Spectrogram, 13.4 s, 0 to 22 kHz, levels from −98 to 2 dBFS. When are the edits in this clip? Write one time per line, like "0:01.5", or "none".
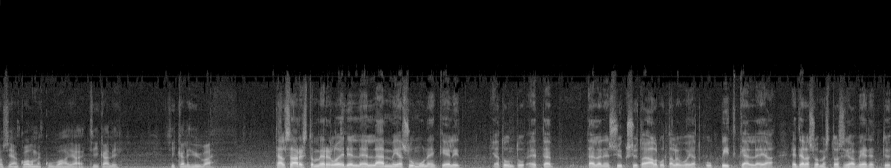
0:07.8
